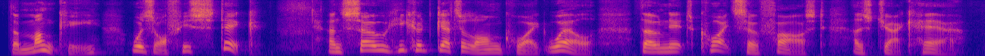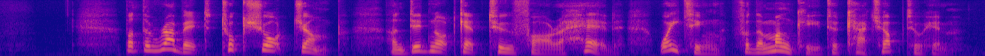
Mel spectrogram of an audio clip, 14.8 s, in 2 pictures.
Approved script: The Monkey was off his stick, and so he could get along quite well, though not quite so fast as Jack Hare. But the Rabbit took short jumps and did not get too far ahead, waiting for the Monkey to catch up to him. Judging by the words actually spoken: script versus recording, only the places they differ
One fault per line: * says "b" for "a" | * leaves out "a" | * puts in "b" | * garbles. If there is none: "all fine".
* says "jump" for "jumps"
